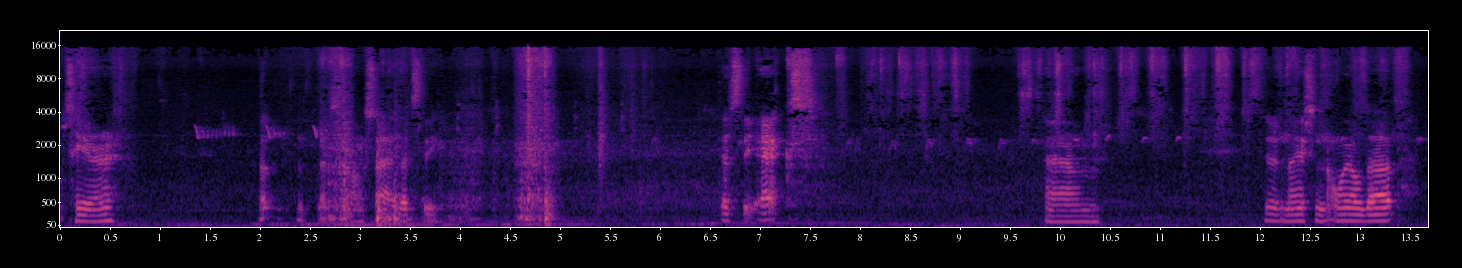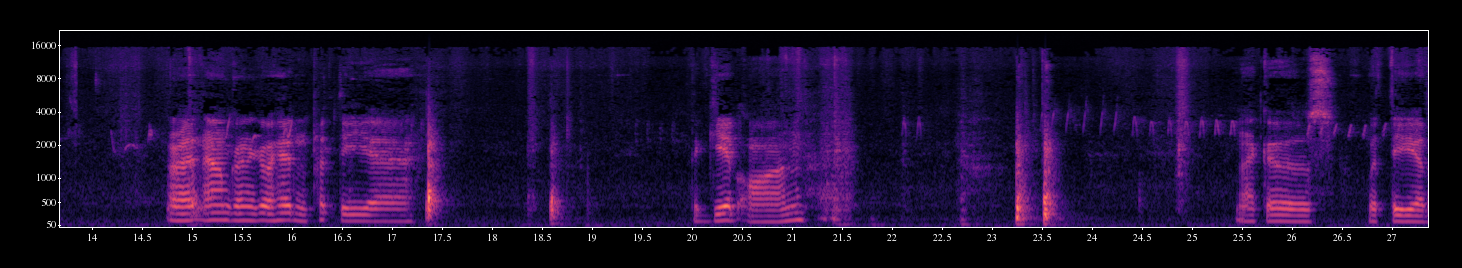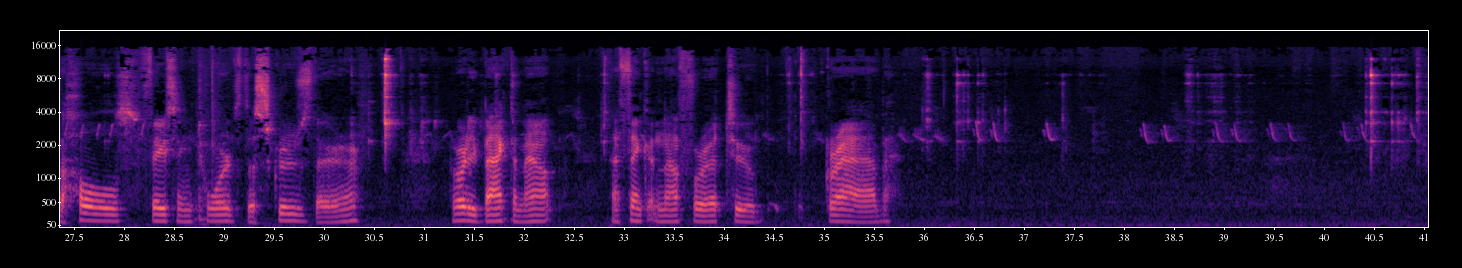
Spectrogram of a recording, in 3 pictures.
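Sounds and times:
bird chirping: 0.0 - 17.3, 19.2 - 20.5, 22.0 - 41.0
small bird chirping rapidly: 0.9 - 2.6, 7.6 - 12.7, 13.3 - 14.8, 23.7 - 25.5, 26.4 - 27.0, 35.8 - 41.0.

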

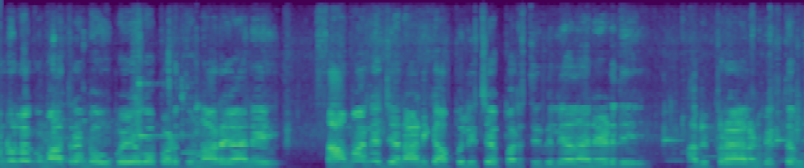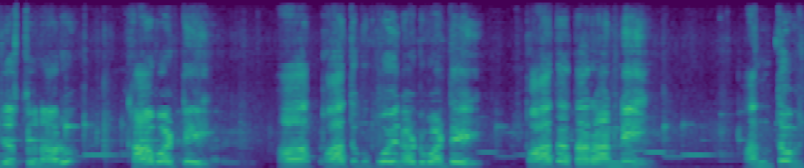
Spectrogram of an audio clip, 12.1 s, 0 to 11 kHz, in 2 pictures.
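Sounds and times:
man speaking: 0.0 - 11.0, 11.6 - 12.0.

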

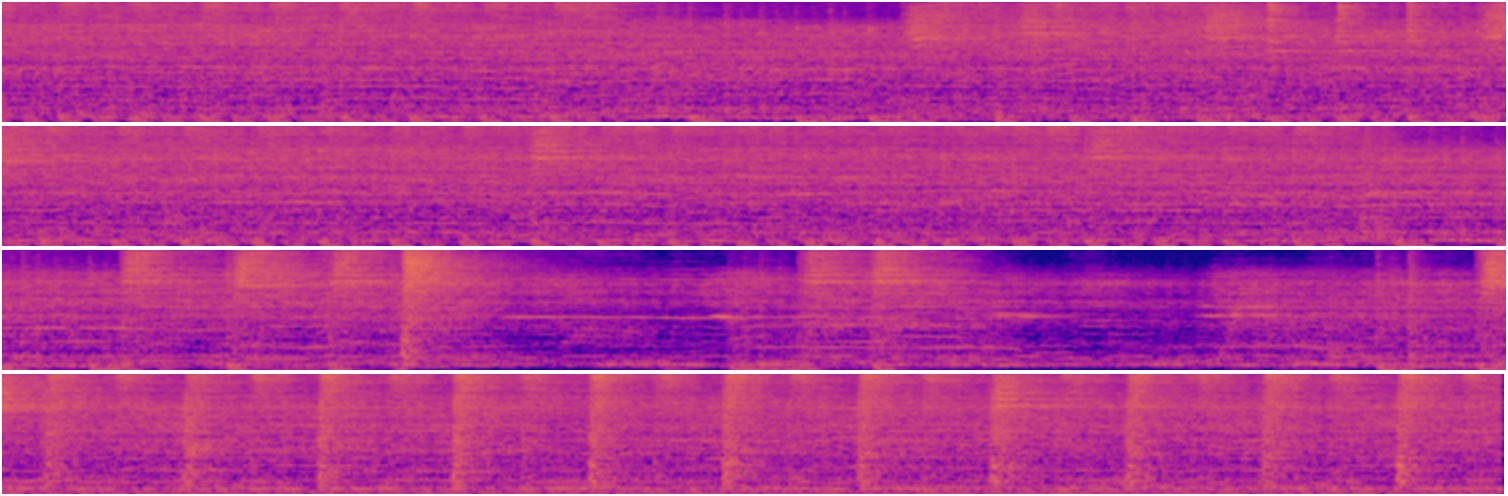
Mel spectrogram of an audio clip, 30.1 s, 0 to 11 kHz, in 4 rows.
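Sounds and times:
drum kit: 0.0 - 20.2, 21.7 - 30.0
bass guitar: 0.0 - 30.0
distorted electric guitars: 0.0 - 30.0.

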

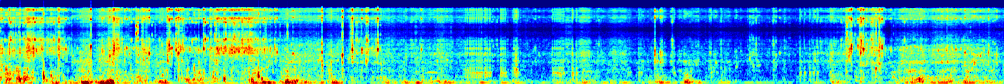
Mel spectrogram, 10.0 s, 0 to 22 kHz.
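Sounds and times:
wind buffeting microphone: 0.0 - 4.7
whitewater rushing and splashing: 0.0 - 10.0.

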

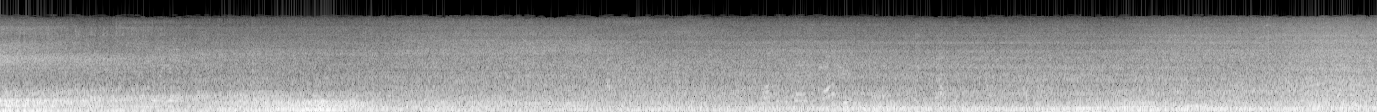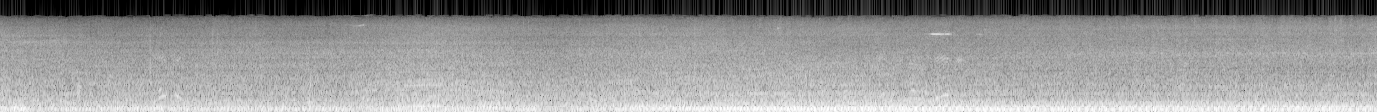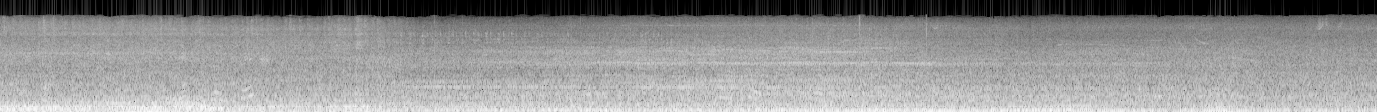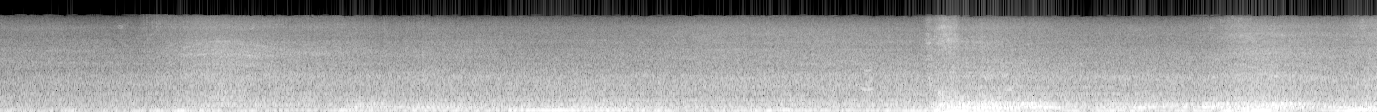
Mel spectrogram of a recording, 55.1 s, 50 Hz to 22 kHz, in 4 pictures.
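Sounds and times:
cars driving slowly past: 0.0 - 55.0.

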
